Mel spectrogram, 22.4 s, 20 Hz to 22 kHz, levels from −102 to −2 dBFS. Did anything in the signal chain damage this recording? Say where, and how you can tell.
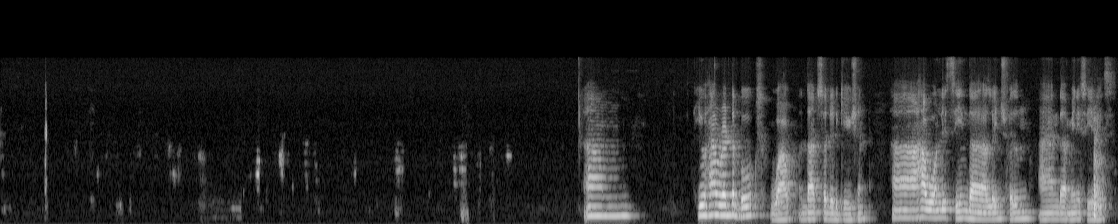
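No, the speech shows no damage from the signal chain: it arrives through G.722 wideband telephone coding at what sounds like 64 kbit/s, with the band ending near 7.7 kHz as that codec's design intends, and at most a faint trace of the coding in the upper band.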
